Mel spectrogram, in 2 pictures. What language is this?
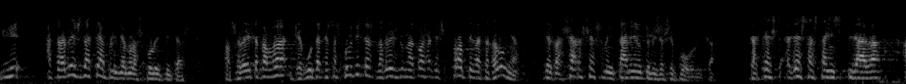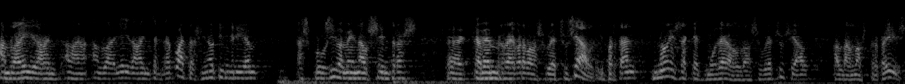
Catalan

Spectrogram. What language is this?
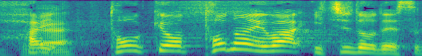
Japanese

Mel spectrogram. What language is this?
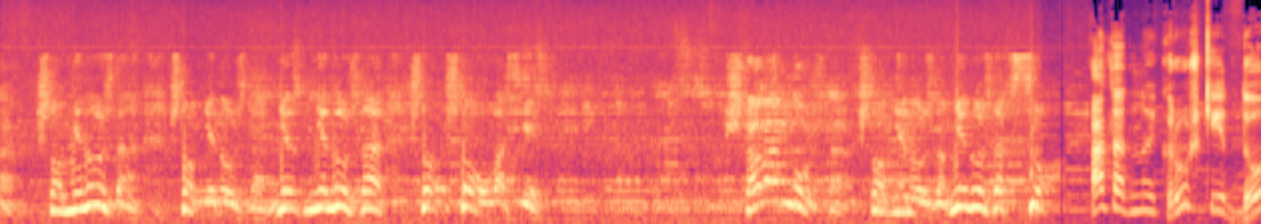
Russian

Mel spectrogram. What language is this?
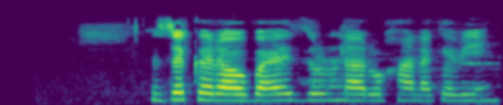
Pashto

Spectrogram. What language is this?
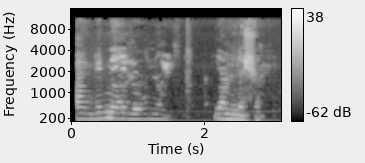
Medumba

